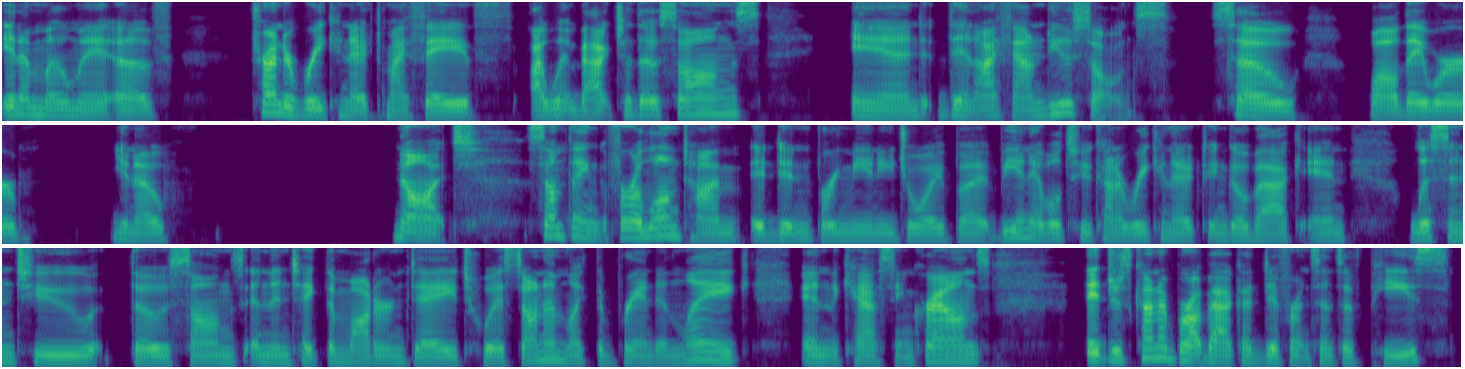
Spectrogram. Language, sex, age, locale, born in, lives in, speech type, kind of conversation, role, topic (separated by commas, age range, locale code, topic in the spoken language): English, female, 35-39, en-US, United States, United States, conversation, unstructured, none, Which songs became the soundtrack to the moments that changed you, and why do they matter?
